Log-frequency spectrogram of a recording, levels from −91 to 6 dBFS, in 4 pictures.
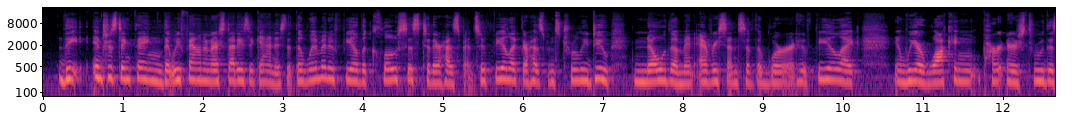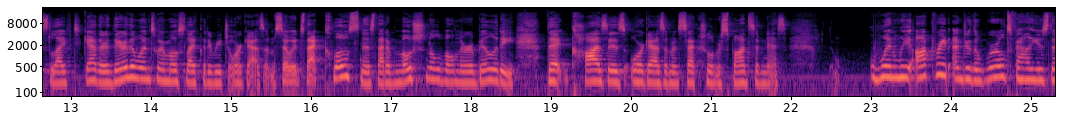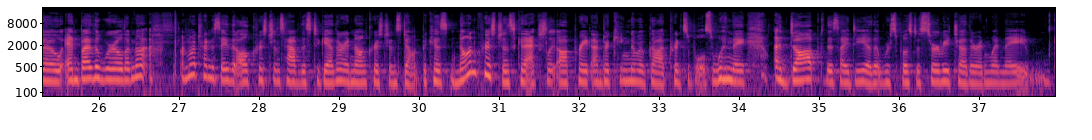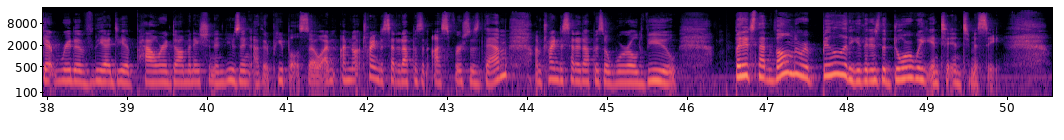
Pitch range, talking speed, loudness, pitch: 190-225 Hz, 200 wpm, -31 LUFS, 200 Hz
